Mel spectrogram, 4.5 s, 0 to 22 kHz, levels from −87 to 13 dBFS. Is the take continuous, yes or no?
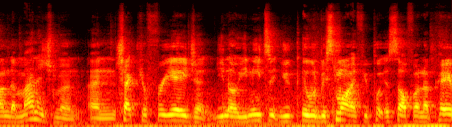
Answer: no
